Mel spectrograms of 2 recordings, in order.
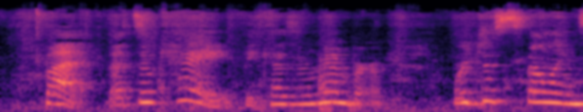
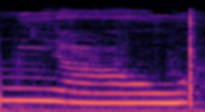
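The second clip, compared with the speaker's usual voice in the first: meow; 6 semitones higher, 5 dB louder than usual. Pretend. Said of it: "sound it out".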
